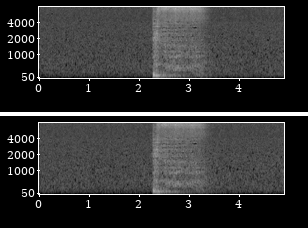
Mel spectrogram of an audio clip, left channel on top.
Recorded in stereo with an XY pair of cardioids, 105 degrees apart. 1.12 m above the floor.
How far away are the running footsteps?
No running footsteps in this recording.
